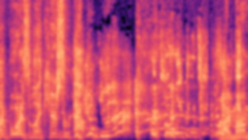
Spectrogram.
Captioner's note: laughs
